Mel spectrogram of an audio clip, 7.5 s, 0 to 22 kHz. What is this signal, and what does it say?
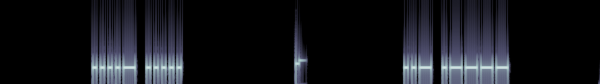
Morse code, heard as a keyed tone, about 25 wpm, 700 Hz. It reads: 4 5 U 1
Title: Two Challenging Letter-Number Combinations 25wpm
